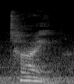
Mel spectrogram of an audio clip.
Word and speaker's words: thyme: Here are examples of words with the letters T and H pronounced as T or the T sound. Thailand, discotheque, Esther, thyme, Thomas.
